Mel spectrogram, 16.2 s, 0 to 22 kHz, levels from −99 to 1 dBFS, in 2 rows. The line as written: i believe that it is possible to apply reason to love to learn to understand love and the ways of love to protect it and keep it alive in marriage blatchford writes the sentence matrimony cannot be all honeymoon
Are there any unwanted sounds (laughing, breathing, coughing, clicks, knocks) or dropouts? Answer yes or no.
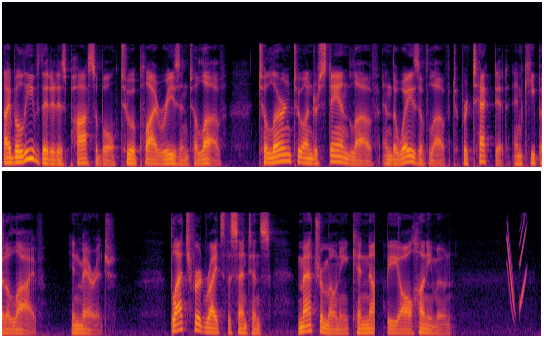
yes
